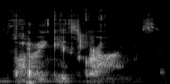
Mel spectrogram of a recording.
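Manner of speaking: ordinary delivery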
